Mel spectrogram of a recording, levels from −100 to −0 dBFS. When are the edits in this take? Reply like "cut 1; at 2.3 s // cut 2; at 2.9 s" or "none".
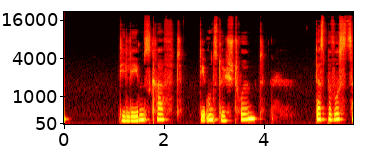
none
